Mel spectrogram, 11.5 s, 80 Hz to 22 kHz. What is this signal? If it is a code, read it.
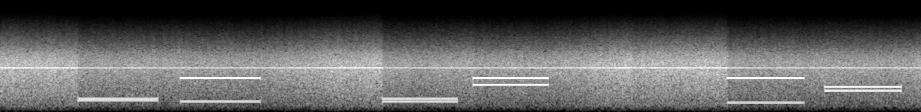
Aircraft SELCAL, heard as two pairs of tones, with radio static and a steady whistle near 2260 Hz. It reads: DE-CS CE-PS BS-KM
